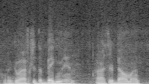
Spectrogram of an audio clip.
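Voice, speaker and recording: An American actor playing a terse, dogged undercover police sergeant in a 1950s radio crime drama, clipped and deadpan. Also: male voice, deep voice, fairly quick, a little hiss or hum. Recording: dull vintage radio recording with music.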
